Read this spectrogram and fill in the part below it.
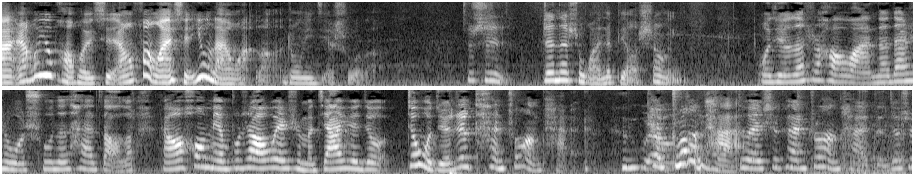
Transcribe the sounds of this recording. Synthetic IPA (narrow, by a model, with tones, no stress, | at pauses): a˥nɻa˧˥nxo˥˧ʊjo˥˩ʊpʰɑ˨˩ʊxwe˧˥ɪt͡ɕʰy˥˩ɻa˧˥nxo˥˧ʊfɑ˥˩ŋwa˧˥nɕɥɛ˧˥jo˥˩ʊla˧˥ɪwa̰˨˩nlə̰˧ʈ͡ʂʊ˥ŋy˥˩t͡ɕjɛ̰˧˥ʂṵ˥˩lə̰˩ | t͡ɕjo˥˧ʊʂɻ̩˥˩ | ʈ͡ʂə˥nd̪ə˨ʂɻ̩˥˩wa̰˧˥nd̪ə˧pi˨˩t͡ɕjɑ̰˥˧ʊʂɤ˥˧ŋḭ˥˩ | wɔ˨˩t͡ɕɥɛ˧˥d̪ə˧ʂ̬ɻ̩˥˩xɑ˨˩ʊwa˧˥nd̪ə˧t̪a˥˧nʂ̬ɻ̩˥˩wɔ˨˩ʂu˥d̪ə˨t̪ʰa˥˩ɪt͡sɑ˨˩ʊd̪ə˦ɻa˧˥nxo˥˧ʊxo˥˧ʊmjɛ˥˧np̬u˥˩ʈ͡ʂɻ̩˥d̪ɑ˥˧ʊwe˥˩ɪʂə˧˥nmə˧t͡ɕja˥ɥɛ˥˧t͡ɕjo˥˧ʊt͡ɕjo˥˩ʊwɔ˨˩t͡ɕɥɛ˧˥də˥˧˩kʰa˥˧nʈ͡ʂwɑ˥˧ŋt̪ʰa˥˩ɪ | kʰa˥˩˧nʈ͡ʂwɑ˥˧ŋt̪ʰa˥˩ɪt̪we˥˩ɪʂɻ̩˥˧kʰa˥˧nʈ͡ʂwɑ˥˧ŋt̪ʰa˥˩ɪd̪ə˩t͡ɕjo˥˧ʊʂɻ̩˥˩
